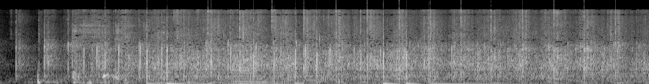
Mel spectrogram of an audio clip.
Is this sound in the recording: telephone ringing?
no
